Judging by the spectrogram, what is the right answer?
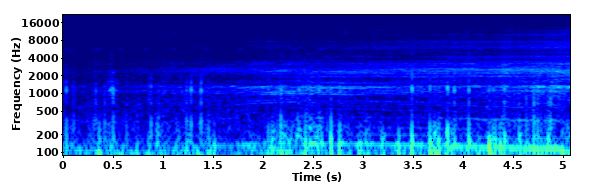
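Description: Dirt bike engine working hard up a steep hill, growing louder as it nears, its pitch rising from about two seconds in.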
